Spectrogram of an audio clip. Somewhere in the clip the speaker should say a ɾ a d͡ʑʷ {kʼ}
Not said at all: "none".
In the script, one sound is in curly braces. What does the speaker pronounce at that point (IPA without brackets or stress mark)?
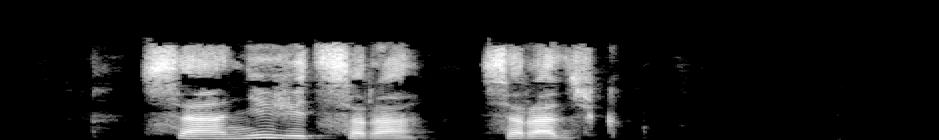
kʼ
